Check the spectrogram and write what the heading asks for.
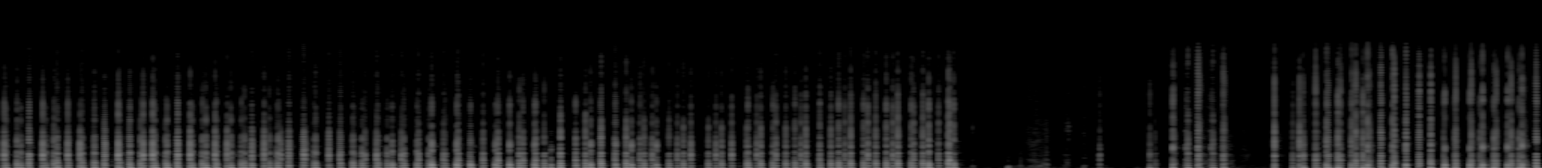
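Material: Plastic.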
